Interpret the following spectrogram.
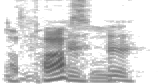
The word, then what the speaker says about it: apostle: Apostle. Apostle. But no T. T is silent.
